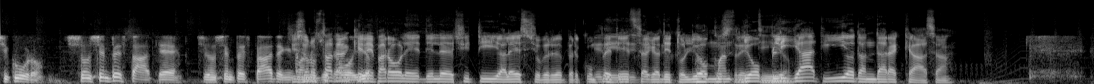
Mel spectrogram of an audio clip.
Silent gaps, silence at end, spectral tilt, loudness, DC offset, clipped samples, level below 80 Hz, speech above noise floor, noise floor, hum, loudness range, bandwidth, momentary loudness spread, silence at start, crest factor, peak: none; 0.15 s; -6 dB/octave; -19 LUFS; under 0.1%; under 0.1%; -48 dBFS; 26 dB; -45 dBFS; none; 2 LU; 14.5 kHz; 8 LU; 0 s; 18 dB; -2 dBFS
